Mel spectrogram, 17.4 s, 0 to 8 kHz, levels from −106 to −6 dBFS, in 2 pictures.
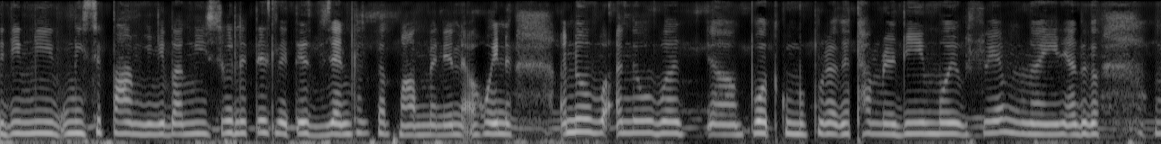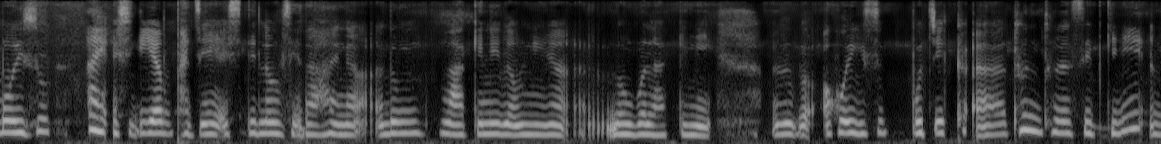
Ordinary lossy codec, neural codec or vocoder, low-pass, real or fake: none; codec, 16 kHz, 4 kbps, X-Codec, HuBERT features, trained on balanced general audio; none; fake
